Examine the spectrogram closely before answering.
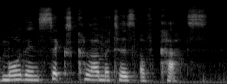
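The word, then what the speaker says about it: ghats: than six kilometres of cuts pronounced with a soft k on the western bank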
